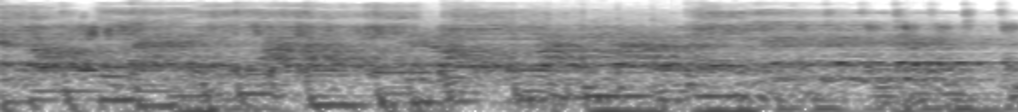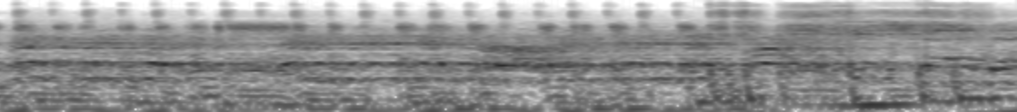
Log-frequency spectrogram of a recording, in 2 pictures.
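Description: Upbeat J-pop idol song played loud through a PA speaker, with girls' voices singing along into microphones. A fast, even beat of high ticks runs through the middle of the song.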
